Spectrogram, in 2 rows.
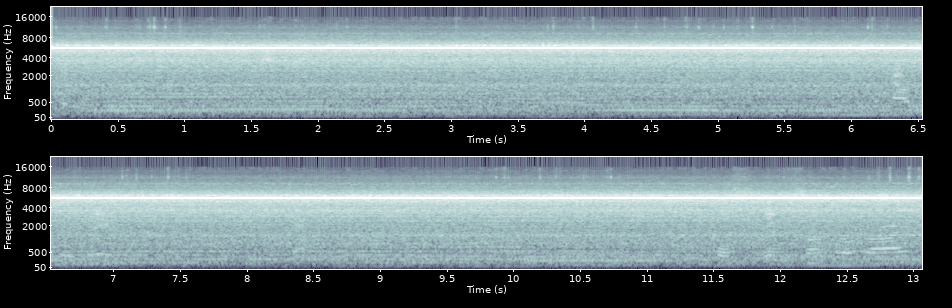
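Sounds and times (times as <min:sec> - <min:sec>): high-pitched whine: 0:00.0 - 0:13.0
road noise: 0:04.9 - 0:13.0.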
